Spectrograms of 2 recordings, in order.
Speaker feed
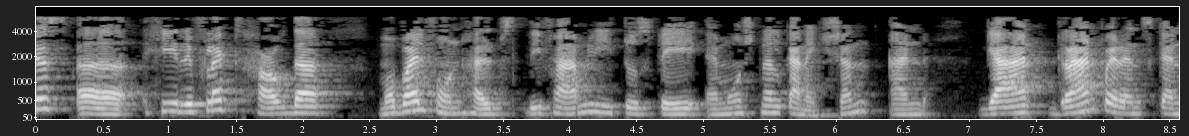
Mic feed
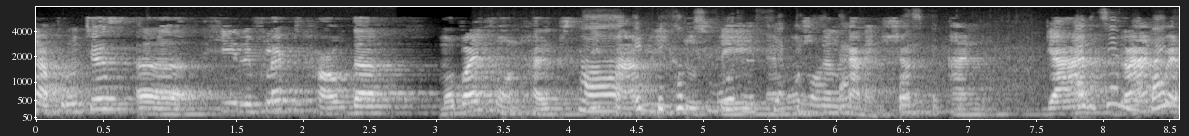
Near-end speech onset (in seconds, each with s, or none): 4.1 s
